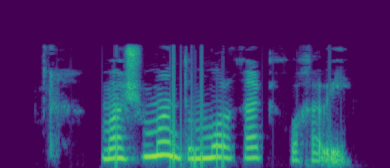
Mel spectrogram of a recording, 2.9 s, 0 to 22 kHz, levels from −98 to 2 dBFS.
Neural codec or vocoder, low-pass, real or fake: none; 7.2 kHz; real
